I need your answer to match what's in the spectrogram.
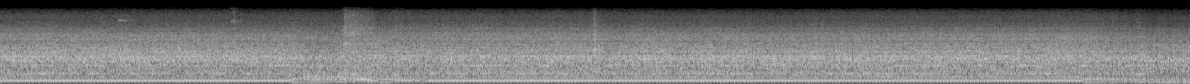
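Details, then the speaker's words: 48-inch Lesco commercial walk-behind lawn mower, transmission tested on hills and working though a little noisy: small engine holds a smooth, even drone with one brief dip; normal healthy running. "I think I'll go ahead and fire this up now and you can hear it run and then uh maybe I'll drive it around a little bit"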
